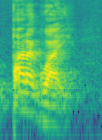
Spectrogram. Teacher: vocálico que não se separa mas que vai possui três termos geralmente semivogal vogal e semivogal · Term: tritongo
